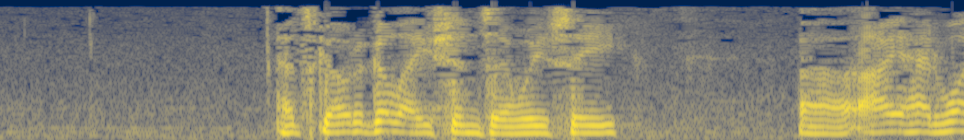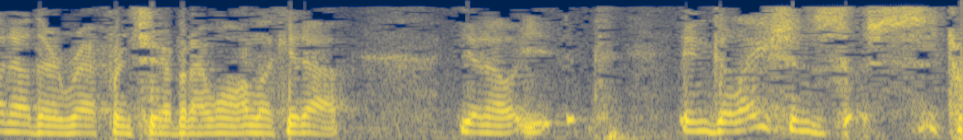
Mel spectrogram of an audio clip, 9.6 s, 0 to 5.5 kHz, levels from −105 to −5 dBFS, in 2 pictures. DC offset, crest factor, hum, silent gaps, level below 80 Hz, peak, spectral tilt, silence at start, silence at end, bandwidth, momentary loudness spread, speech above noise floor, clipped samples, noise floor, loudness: under 0.1%; 14 dB; none; none; -38 dBFS; 0 dBFS; -8 dB/octave; 0.45 s; 0 s; 5 kHz; 9 LU; 26 dB; 0.1%; -38 dBFS; -13 LUFS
